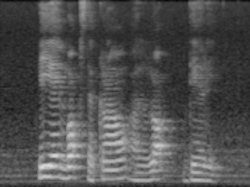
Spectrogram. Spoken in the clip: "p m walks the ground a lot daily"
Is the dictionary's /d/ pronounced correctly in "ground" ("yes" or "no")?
no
